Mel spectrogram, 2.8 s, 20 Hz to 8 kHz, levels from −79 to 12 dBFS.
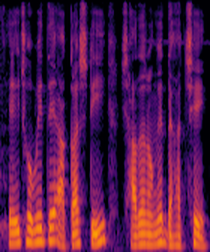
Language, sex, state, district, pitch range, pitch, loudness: Bengali, male, West Bengal, Cooch Behar, 115-145 Hz, 125 Hz, -16 LUFS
